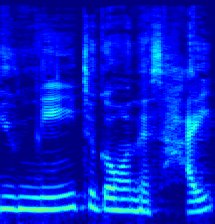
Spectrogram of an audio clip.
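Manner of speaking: ordinary talk, nothing marked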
